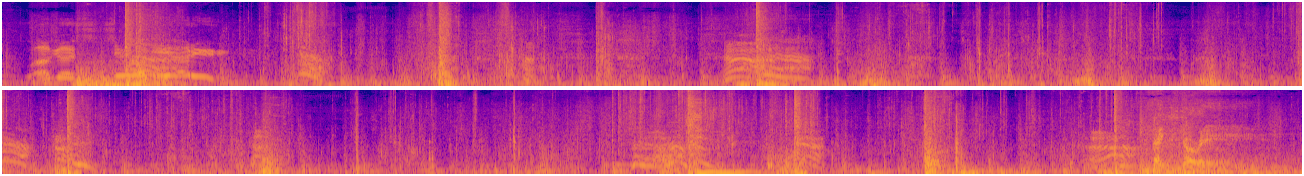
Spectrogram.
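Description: Heavy blades clash and strike in a fight, with sharp metallic hits.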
